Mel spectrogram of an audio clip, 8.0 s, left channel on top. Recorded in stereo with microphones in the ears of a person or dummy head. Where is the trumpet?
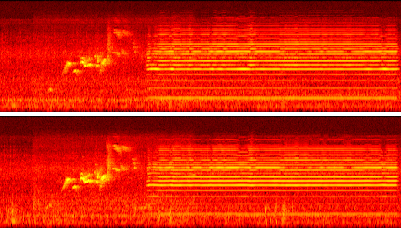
15° left (ahead or behind), 3.5 m.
